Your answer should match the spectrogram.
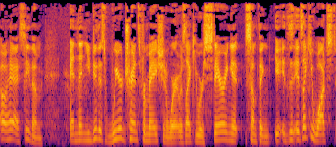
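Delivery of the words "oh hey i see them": ordinary delivery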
